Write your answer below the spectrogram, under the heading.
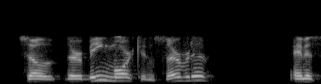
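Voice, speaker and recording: The speaker uses lively intonation and has an American accent. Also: man. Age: 60s. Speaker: oil and gas executive. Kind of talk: radio interview. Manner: halting.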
